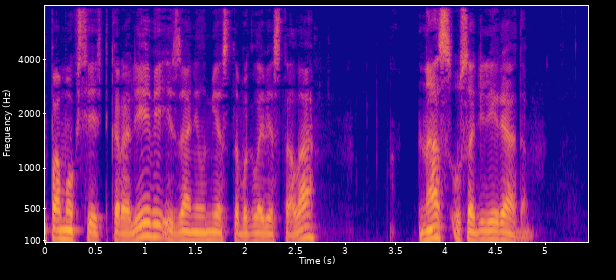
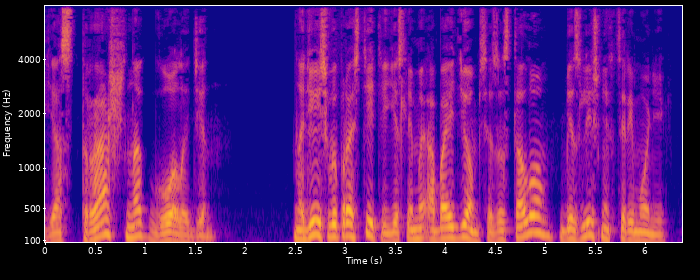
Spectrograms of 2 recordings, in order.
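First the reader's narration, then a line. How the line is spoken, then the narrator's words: Exclaimed, king. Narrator (Russian): король Рейн воскликнул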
